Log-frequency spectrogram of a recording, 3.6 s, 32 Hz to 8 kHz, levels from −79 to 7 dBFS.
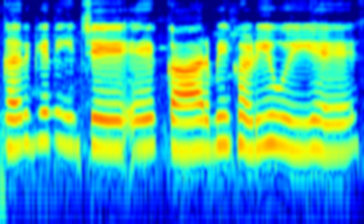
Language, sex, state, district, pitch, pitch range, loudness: Hindi, female, Madhya Pradesh, Bhopal, 215 Hz, 205-225 Hz, -14 LUFS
